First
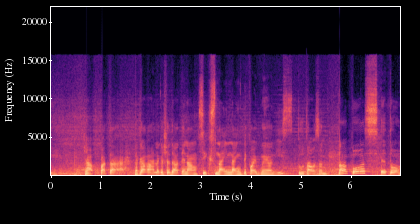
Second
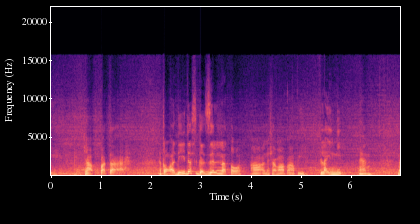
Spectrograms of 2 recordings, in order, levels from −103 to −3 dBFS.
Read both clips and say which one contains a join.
first; 3 cuts; at 1.6 s, 2.9 s, 5.5 s

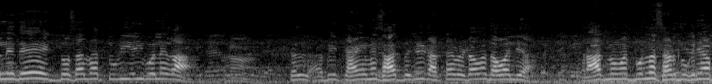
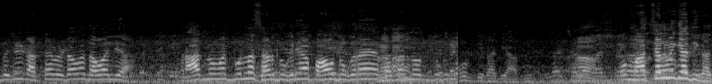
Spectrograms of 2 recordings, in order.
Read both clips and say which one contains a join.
second; 1 cut; at 4.6 s

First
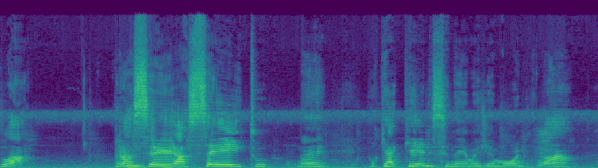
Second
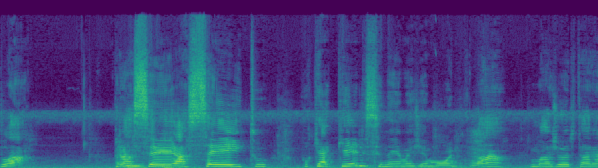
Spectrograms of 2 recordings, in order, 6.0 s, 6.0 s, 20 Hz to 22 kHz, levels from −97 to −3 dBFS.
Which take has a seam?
second; 2 cuts; at 2.8 s, 5.3 s

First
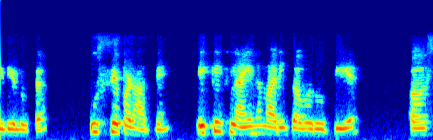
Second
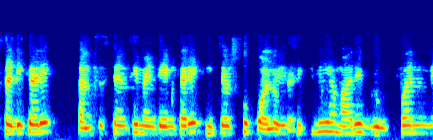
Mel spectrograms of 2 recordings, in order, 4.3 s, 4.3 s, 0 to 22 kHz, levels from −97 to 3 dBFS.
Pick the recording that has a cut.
second; 1 cut; at 3.0 s

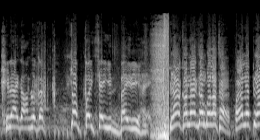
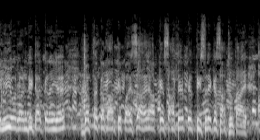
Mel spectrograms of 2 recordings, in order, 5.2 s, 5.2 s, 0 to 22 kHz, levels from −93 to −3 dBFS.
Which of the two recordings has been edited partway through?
first; 1 cut; at 3.2 s

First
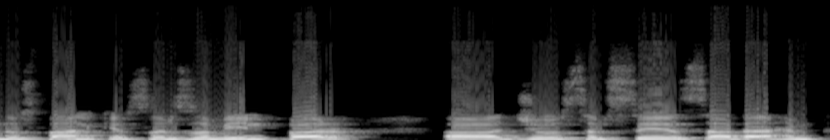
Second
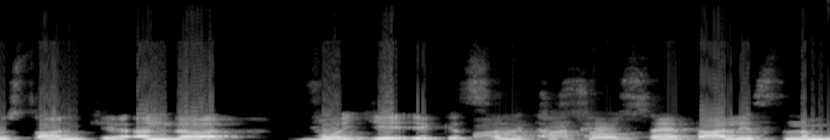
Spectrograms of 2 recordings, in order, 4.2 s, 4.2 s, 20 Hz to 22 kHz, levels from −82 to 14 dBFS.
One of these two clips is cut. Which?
second; 1 cut; at 2.8 s

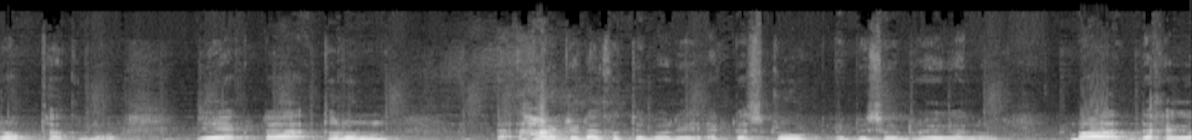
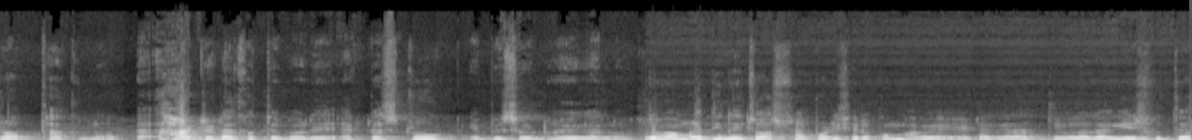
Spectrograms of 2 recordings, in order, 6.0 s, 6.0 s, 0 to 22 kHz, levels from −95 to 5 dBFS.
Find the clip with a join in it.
second; 2 cuts; at 1.0 s, 3.2 s

